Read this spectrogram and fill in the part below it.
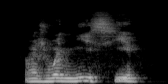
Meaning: second-person plural imperfect subjunctive of enjoindre
- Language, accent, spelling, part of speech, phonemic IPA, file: French, Canada, enjoignissiez, verb, /ɑ̃.ʒwa.ɲi.sje/, LL-Q150 (fra)-enjoignissiez.wav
